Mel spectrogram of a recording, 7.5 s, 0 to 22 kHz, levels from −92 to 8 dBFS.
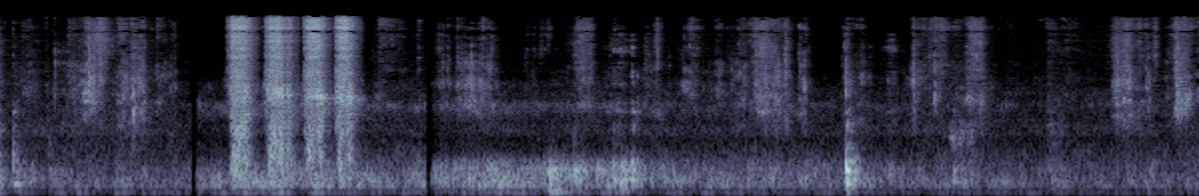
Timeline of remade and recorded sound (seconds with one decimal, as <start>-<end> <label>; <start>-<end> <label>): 0.0-7.5 recorded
